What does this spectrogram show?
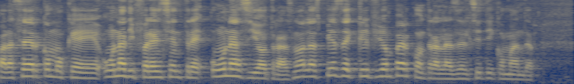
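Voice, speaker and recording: With noticeable background noise behind him, a man speaks at a high pitch with lively intonation. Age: 30s. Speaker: podcast co-host. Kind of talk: casual chat. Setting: live internet radio broadcast.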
